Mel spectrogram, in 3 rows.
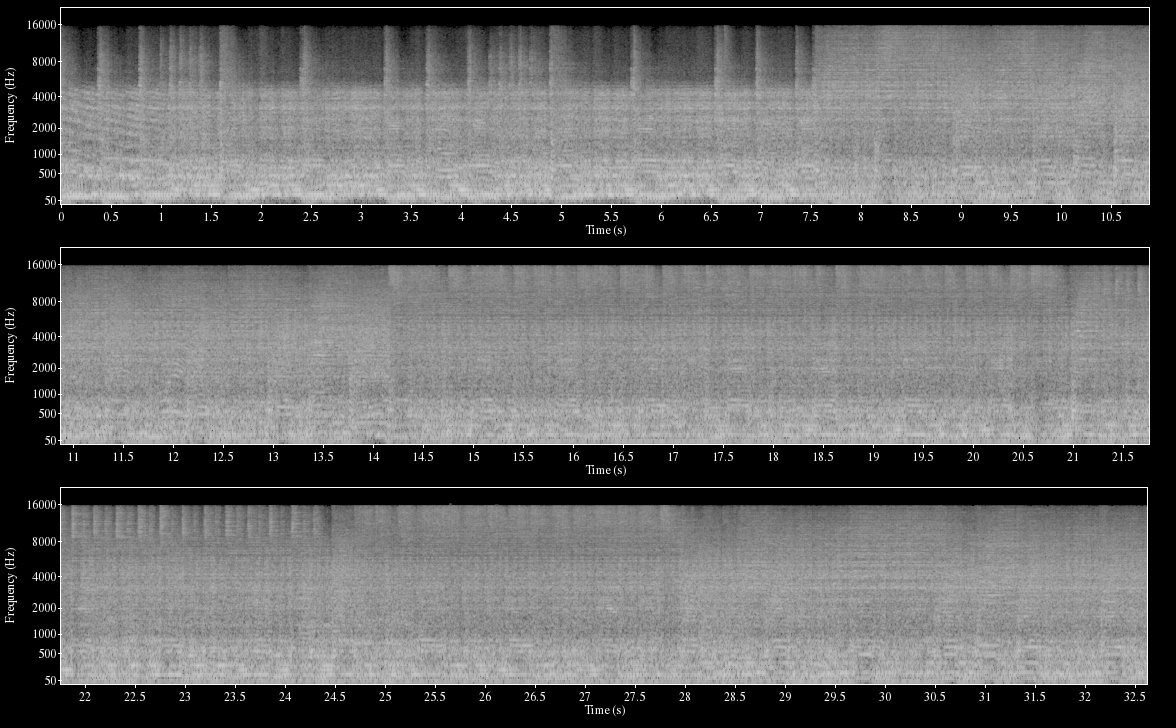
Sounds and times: Drum: 0.0s - 32.6s.

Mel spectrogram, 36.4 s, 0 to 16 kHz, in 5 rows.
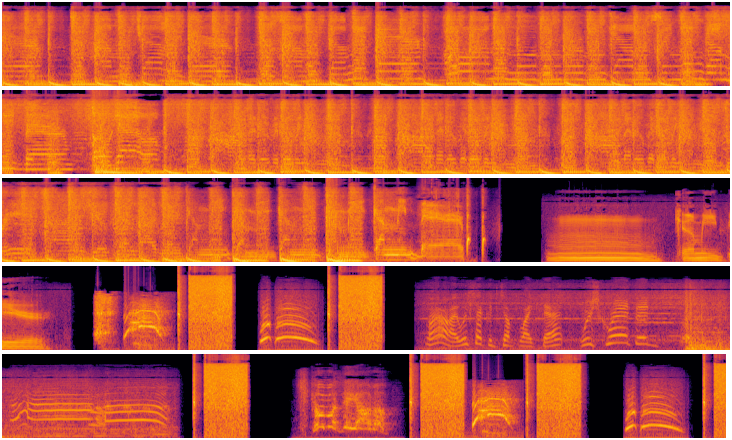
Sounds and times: Music: 0.0s - 18.4s, 26.0s - 29.2s
Speech: 20.5s - 22.3s, 32.1s - 33.0s.

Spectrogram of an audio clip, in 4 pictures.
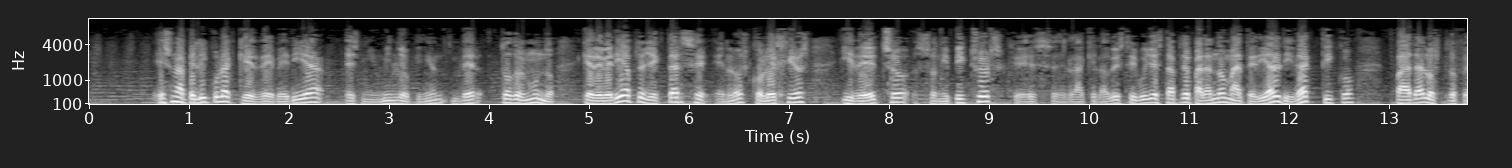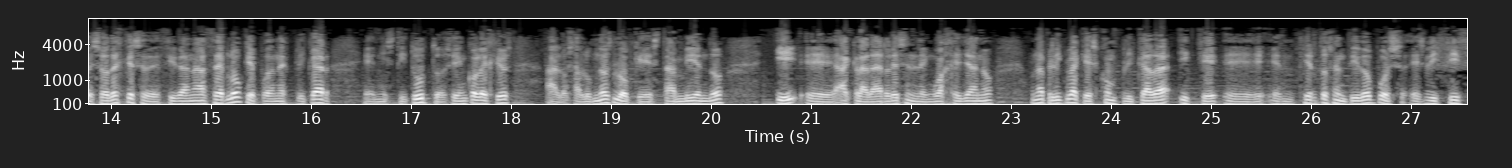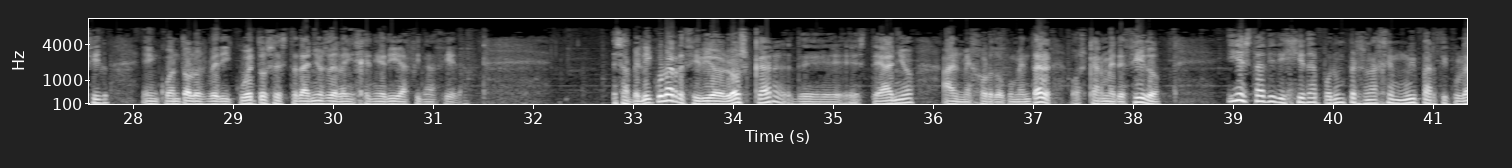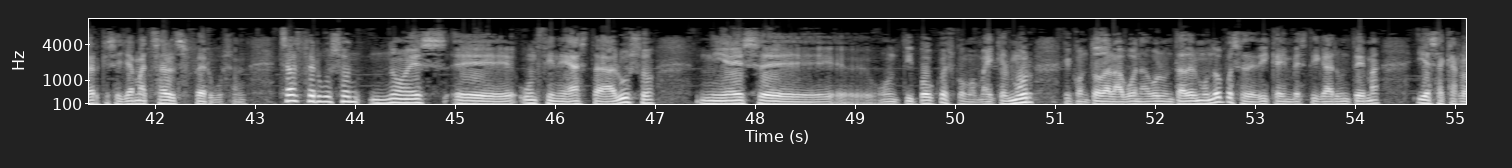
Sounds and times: Speech: 0.7s - 31.4s, 32.8s - 38.3s, 38.9s - 55.1s.

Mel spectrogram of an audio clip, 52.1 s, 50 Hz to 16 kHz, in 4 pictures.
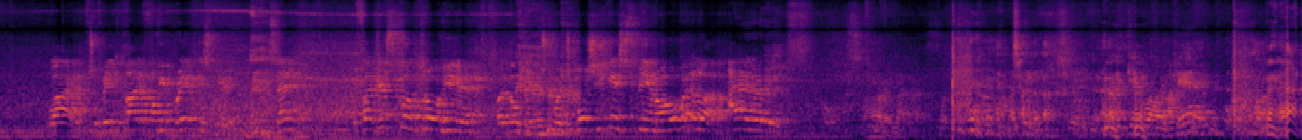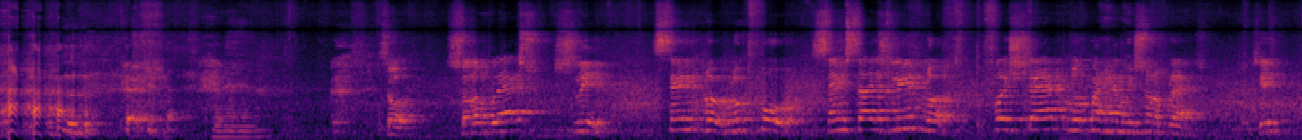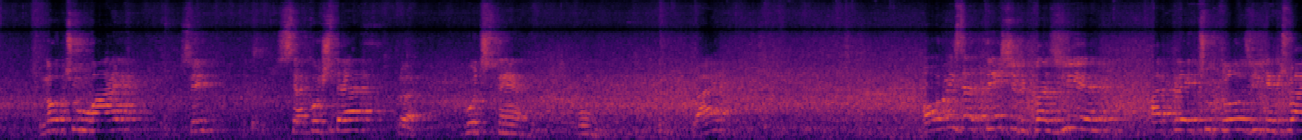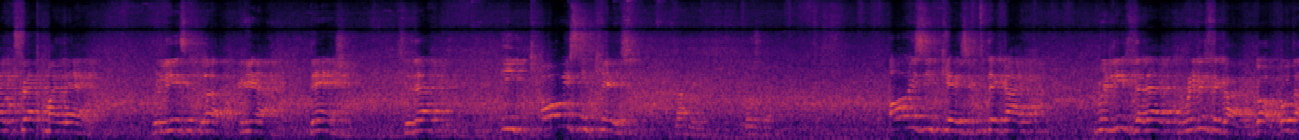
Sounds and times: Speech: 0.5s - 12.8s, 16.8s - 32.1s, 33.0s - 33.4s, 35.3s - 46.9s, 48.0s - 52.0s.

